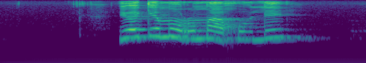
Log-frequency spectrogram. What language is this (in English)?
Northern Sotho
